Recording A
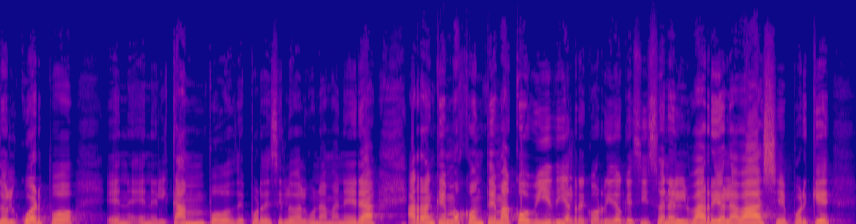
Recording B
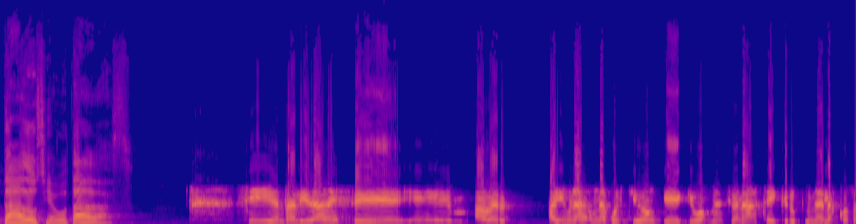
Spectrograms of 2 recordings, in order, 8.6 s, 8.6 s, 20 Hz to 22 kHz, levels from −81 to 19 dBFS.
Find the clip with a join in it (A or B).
A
